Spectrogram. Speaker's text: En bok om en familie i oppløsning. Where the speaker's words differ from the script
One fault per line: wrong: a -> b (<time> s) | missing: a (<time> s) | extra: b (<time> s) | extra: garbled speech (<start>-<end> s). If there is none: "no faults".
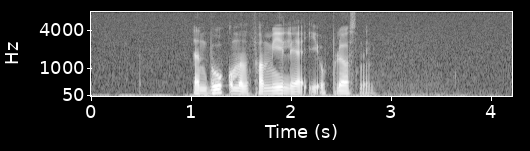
no faults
